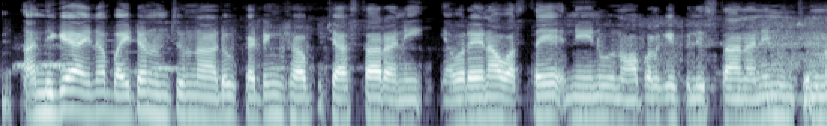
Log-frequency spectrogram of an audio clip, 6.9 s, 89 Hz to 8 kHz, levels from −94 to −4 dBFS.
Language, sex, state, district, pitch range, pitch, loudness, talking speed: Telugu, male, Andhra Pradesh, Krishna, 120-135 Hz, 125 Hz, -16 LUFS, 130 wpm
